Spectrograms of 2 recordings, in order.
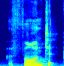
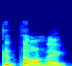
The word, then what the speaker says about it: Chthonic: I think the C is silent. Thontic. Okay, yeah. I think it's just Thonic, yeah. I think. Thonic. Right? I believe you. I have been reading it as Chthonic, like Cthulhu. Yeah, It's not like I was Cthulhu.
